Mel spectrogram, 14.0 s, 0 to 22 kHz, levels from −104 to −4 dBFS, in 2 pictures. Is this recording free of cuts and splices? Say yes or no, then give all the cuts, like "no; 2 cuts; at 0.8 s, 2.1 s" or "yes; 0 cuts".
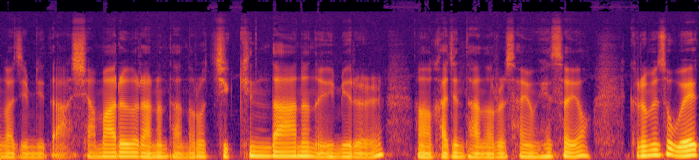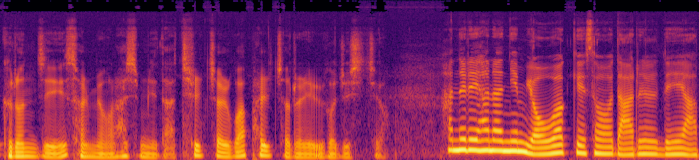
no; 1 cut; at 6.2 s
